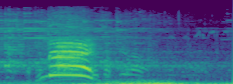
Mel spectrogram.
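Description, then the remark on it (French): A single short sheep bleat rises out of a low outdoor rumble on a farm, with faint tinkling of bells in the background as the flock shifts about. “Et il, participe encore à la, à la vie de l'exploitation pour, les, pour la partie mouton. Euh, moutons.”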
